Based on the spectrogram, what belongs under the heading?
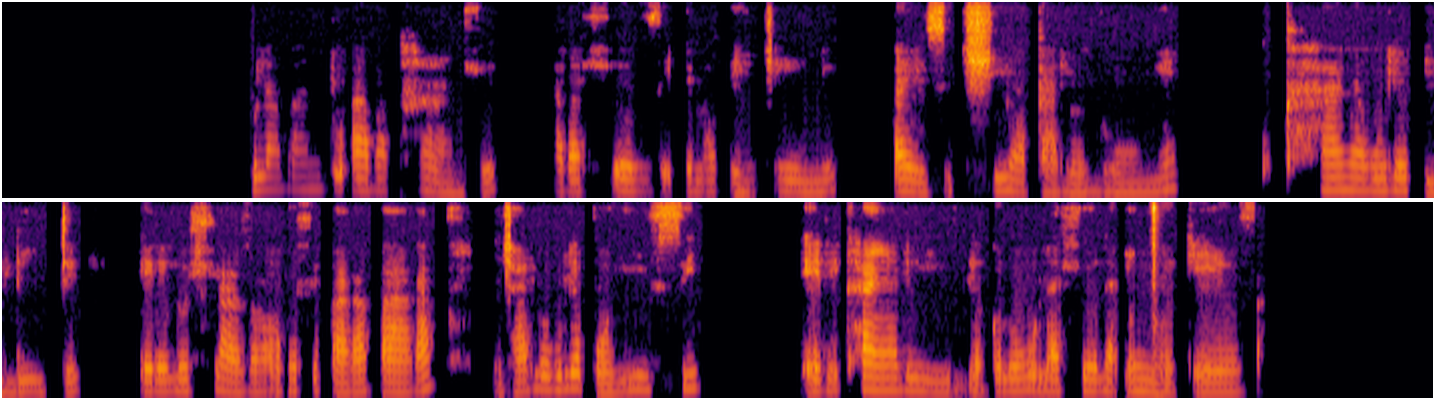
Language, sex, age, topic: North Ndebele, female, 25-35, health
